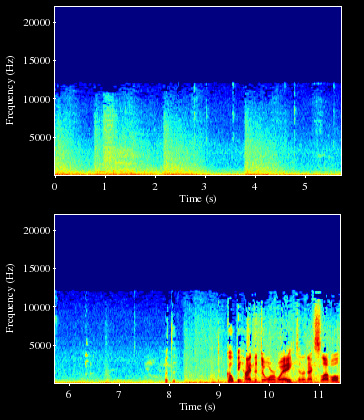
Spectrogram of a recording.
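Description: Electric bolts crackle and zap in bursts.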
